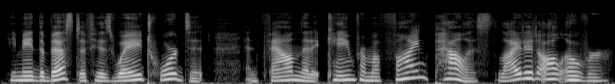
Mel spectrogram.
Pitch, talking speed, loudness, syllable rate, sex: 200 Hz, 205 wpm, -18 LUFS, 4.6 syllables/s, female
